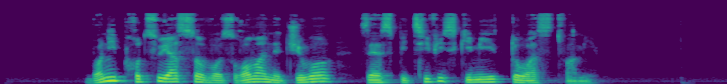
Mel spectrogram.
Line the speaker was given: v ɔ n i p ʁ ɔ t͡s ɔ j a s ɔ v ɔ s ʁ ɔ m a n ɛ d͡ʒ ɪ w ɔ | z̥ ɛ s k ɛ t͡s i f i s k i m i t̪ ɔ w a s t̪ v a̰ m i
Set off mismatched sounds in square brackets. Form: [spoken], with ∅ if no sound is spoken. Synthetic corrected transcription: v ɔ n i p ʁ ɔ t͡s [u] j a s ɔ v ɔ [z] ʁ ɔ m a n ɛ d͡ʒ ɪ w ɔ | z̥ ɛ s [p] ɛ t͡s i f i s k i m i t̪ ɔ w a s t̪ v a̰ m i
